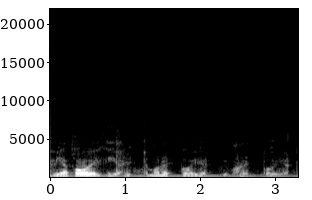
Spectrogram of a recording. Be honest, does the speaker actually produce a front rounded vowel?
no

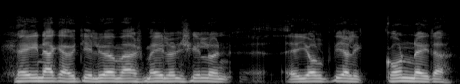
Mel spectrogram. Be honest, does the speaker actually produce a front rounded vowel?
yes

